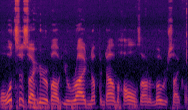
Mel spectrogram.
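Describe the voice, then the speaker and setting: A man puts on a character voice at a medium pitch and speaks at a fairly quick pace. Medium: read story. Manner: blustery.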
